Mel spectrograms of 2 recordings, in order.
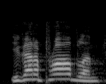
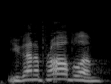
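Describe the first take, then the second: No difference in how they are said.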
